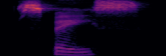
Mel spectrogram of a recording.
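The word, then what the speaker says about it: space: 보면 스페이스가 됩니다 스페이스 S 바로 뒤에 이렇게 피가 올 때에는 피를 좀 세게 된 소리처럼 발음하는 경향이 있습니다 그래서 스페이스 보다 스페이스 스페이스 이렇게 거의 쌍비읍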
